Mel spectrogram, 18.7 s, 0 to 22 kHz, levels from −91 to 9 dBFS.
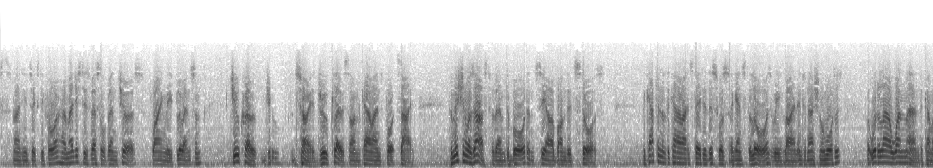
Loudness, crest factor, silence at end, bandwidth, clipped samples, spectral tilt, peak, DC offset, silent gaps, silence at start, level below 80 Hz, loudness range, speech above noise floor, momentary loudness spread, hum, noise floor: -18 LUFS; 16 dB; 0 s; 6.2 kHz; under 0.1%; -10 dB/octave; 0 dBFS; under 0.1%; none; 0 s; -44 dBFS; 3 LU; 20 dB; 11 LU; none; -37 dBFS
